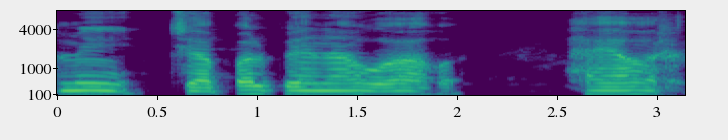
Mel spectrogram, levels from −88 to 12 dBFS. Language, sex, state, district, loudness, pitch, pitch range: Hindi, male, Bihar, Jahanabad, -18 LUFS, 125 Hz, 120-135 Hz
